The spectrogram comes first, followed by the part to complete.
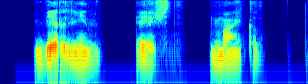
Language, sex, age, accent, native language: Uzbek, male, 18-24, Andijon, Uzbek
